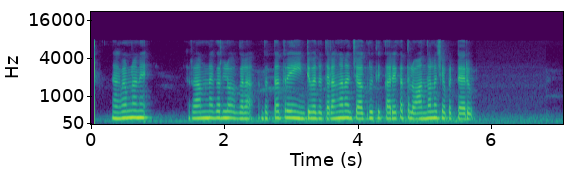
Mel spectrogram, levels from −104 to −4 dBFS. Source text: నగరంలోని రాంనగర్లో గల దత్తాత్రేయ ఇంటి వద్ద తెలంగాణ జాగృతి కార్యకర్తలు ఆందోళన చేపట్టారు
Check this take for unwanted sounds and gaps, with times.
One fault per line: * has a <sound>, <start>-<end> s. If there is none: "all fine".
all fine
